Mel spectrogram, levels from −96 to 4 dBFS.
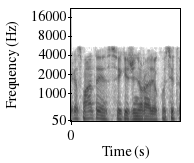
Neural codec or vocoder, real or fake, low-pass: none; real; 5.4 kHz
